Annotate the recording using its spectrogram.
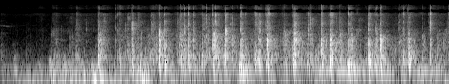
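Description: A small group of people clapping, beginning about half a second in and going on as an even spatter of claps.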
